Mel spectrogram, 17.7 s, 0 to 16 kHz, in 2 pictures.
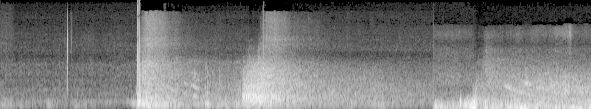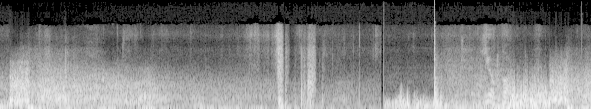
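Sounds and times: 
explosions at night from air defence fire: 0:02.0 - 0:14.2, 0:15.2 - 0:17.7
wind buffeting the microphone: 0:06.5 - 0:12.5, 0:13.2 - 0:17.7.

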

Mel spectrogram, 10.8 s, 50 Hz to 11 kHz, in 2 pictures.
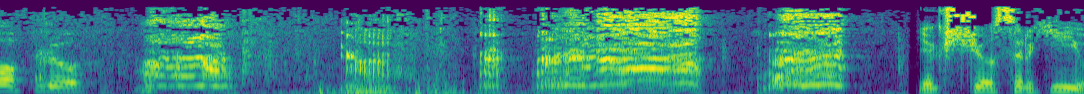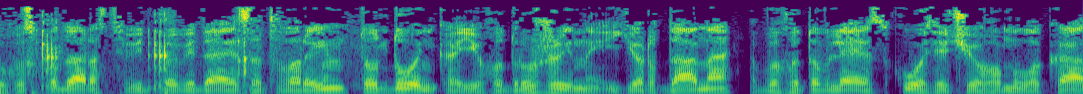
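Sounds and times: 
speech: 0:00.0 - 0:02.1, 0:03.8 - 0:10.8
Hungarian Mangalica pigs grunting, snuffling and snorting: 0:00.2 - 0:04.3, 0:05.4 - 0:07.0.

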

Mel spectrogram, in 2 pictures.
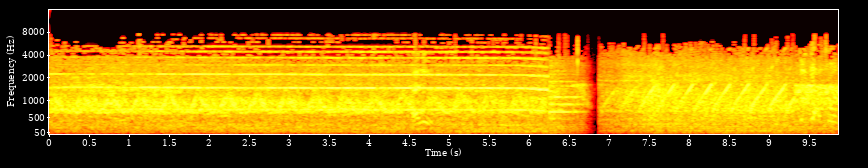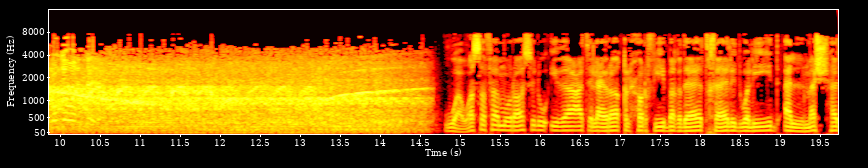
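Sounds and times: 
ambulance sirens wailing at explosion site: 0:00.0 - 0:14.7
busy street noise: 0:00.0 - 0:14.9
speech: 0:15.2 - 0:19.7.

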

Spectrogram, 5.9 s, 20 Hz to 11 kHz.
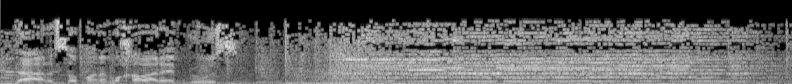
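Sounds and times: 
speech: 0:00.1 - 0:01.9
several car horns honking in protest: 0:02.4 - 0:05.9.

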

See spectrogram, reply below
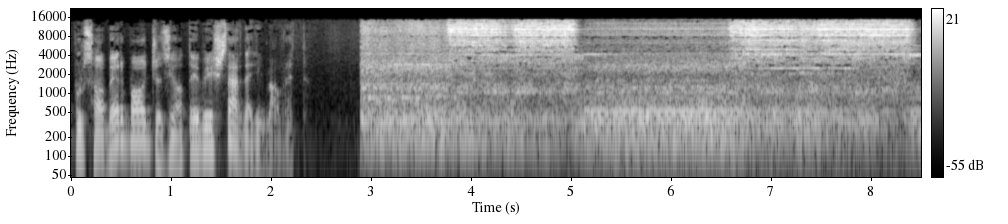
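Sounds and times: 
speech: 0:00.0 - 0:02.4
electric saw cutting through a wooden board: 0:02.9 - 0:08.4.

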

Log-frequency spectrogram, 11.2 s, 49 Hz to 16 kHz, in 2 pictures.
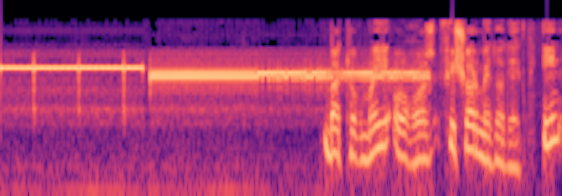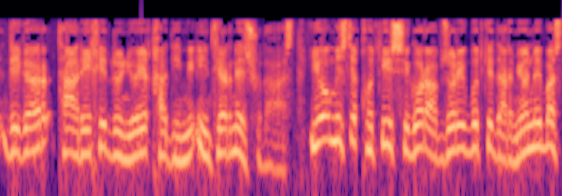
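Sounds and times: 
fax machine dialing and connection tones: 0:00.0 - 0:04.4
speech: 0:03.2 - 0:11.2.

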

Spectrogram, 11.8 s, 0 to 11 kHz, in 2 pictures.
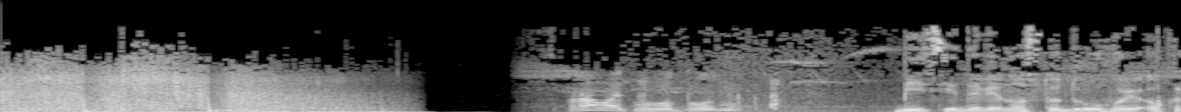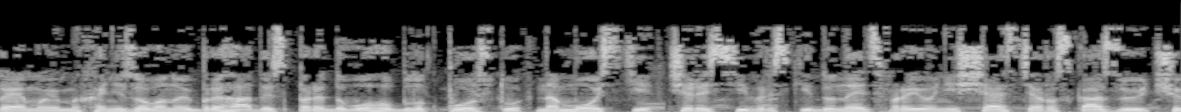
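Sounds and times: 
barrage of loud blasts from shelling of Ukrainian positions: 0:00.0 - 0:02.1
speech: 0:02.8 - 0:11.7.

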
